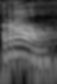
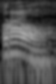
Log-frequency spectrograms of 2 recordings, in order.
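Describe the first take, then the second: First: The r has a short, light tongue-tip trill. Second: The r has a short, light tongue-tip trill.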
